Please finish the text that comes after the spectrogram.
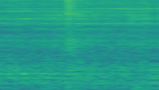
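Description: A train departing Barmer Junction gives a brief burst of broadband rail rumble and hiss with faint wheel squeal, steady and close, with no voices.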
